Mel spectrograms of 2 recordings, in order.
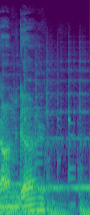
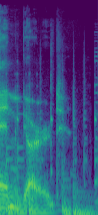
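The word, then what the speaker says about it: en garde: what do you mean that's how you pronounce it right on guard it's not in guard on guard it's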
